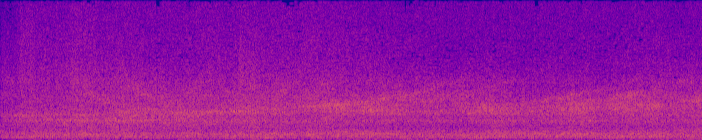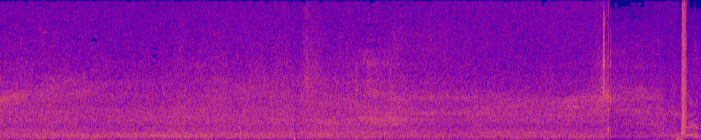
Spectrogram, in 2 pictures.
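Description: Engines of several dirt-track Modified Street race cars running at race speed around the oval, blending into a steady drone.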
